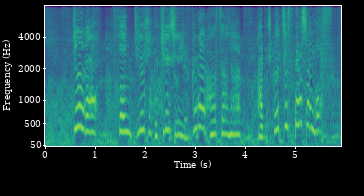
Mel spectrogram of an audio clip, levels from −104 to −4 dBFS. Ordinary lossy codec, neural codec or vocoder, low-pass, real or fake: none; codec, 16 kHz, 1 kbps, FreqCodec, larger model; none; fake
